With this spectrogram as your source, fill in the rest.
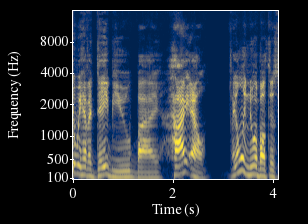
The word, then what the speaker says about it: HI-L: It's pronounced HYL. HYL. HYL.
